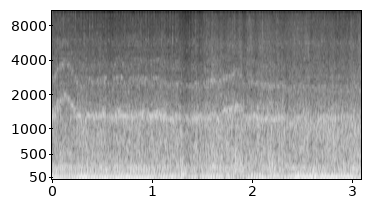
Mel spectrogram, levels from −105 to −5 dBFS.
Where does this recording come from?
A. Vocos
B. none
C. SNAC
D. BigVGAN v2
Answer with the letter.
D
